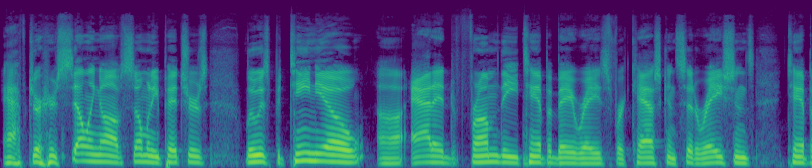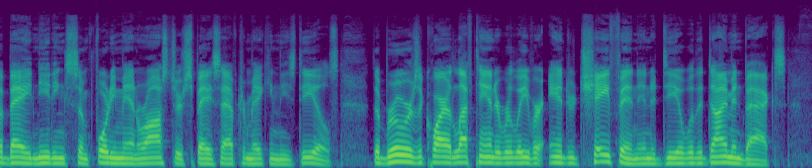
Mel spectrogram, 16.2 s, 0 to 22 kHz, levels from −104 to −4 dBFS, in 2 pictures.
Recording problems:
none

